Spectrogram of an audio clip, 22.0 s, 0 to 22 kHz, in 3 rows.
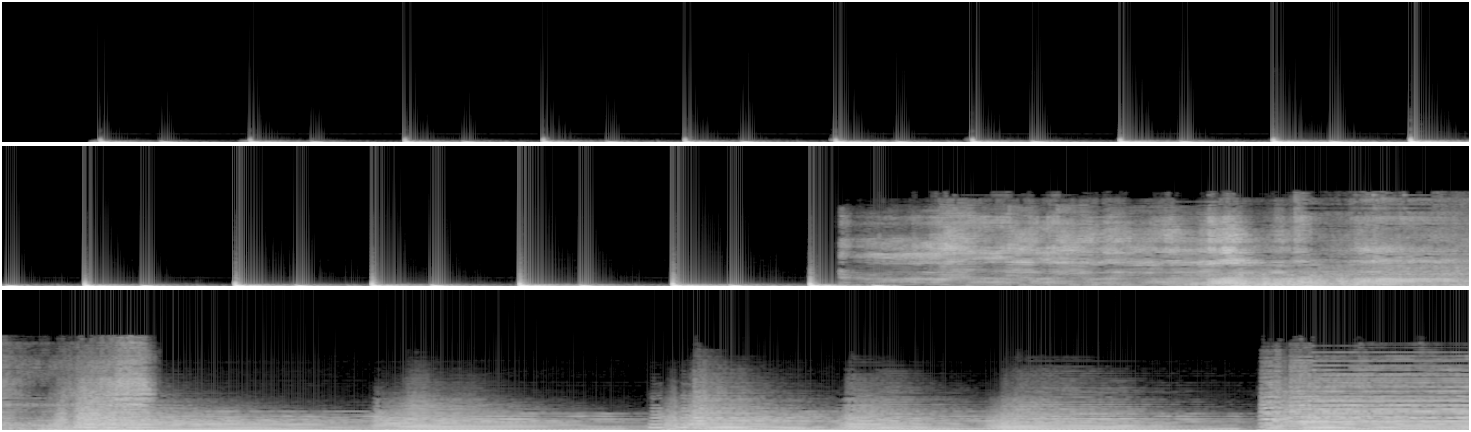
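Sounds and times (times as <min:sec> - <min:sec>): heartbeat thumps: 0:00.4 - 0:11.7.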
